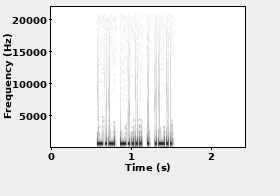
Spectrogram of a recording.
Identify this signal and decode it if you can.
Morse code, heard as a keyed tone, about 50 wpm, 700 Hz. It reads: K6EL
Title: NA SOTA Chaser Callsigns 50wpm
